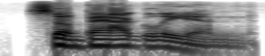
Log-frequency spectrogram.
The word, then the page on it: Zabaglione: American English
